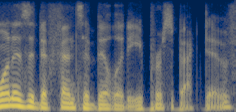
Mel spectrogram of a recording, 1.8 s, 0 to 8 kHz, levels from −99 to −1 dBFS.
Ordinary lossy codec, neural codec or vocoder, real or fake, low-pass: Opus, 32 kbps; codec, 16 kHz, 6 kbps, DAC; fake; 7.2 kHz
